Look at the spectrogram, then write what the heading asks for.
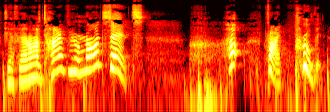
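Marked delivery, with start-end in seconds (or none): none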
